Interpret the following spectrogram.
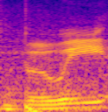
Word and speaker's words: buoy: I've never heard it pronounced boy. It's buoy. That's just a British thing. They just pronounce it differently.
